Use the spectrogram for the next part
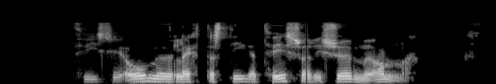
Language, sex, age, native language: Icelandic, male, 20-29, Icelandic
